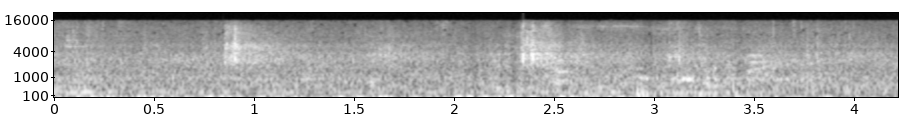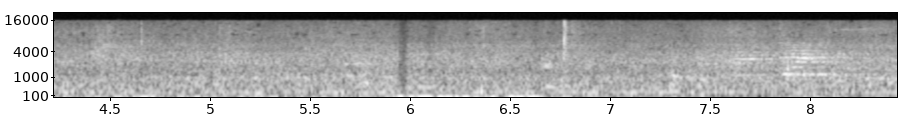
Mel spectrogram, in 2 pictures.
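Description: Steady noisy hiss and hum from an open microphone running through a portable busking amplifier, with a few short knocks as the microphone on its stand is handled; no music is playing.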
